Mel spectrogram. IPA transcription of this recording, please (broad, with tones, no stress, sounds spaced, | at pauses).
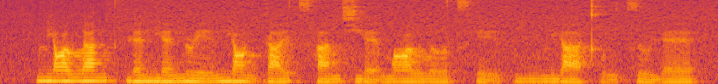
l j ɑ˦ ʊ̯ l a˦ n pʰ ɥ ɛ˨˦ n̪ j ɛ˨˦ n ɻ e˨˦ ɪ̯ n̪ j ɑ˥˨ ŋ k a˨˦ ɪ̯ t͡sʰ a˨˦ n ɕ j ɛ̰˨˩ m ɑ˦ ʊ̯ l ɤ˨˦ t͡sʰ ḛ˨˩ ɪ̯ p i˦ ŋ l j ä˥˨ kʰ ʊ˩ ŋ t͡s ɹ̩˥˨ ɥ ɛ˦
